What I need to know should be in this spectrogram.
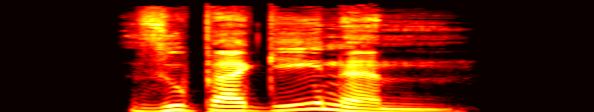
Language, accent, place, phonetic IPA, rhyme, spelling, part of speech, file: German, Germany, Berlin, [zupɐˈɡeːnəm], -eːnəm, supergenem, adjective, De-supergenem.ogg
- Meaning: strong dative masculine/neuter singular of supergen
